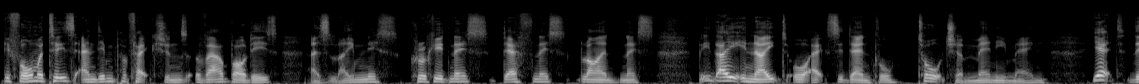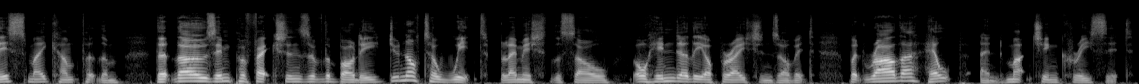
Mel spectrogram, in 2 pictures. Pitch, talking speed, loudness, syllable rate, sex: 115 Hz, 130 wpm, -22 LUFS, 4.2 syllables/s, male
